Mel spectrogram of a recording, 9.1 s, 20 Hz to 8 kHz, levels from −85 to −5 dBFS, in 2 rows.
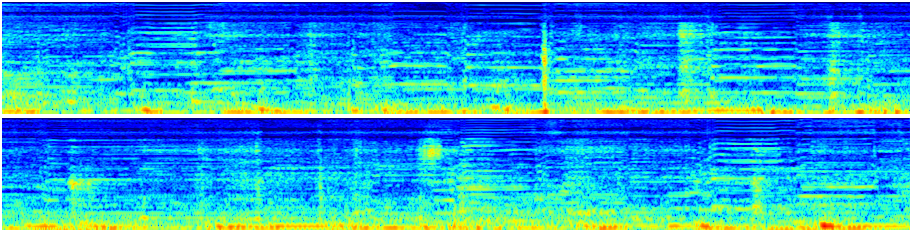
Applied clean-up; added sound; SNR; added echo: neural mask model DeepFilterNet 3.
